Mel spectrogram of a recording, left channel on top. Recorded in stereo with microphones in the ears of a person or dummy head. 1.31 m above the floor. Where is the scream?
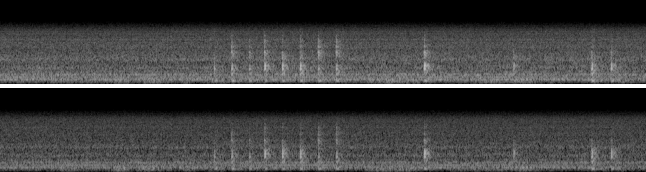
No scream in this recording.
